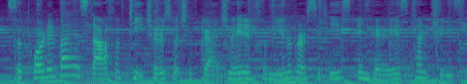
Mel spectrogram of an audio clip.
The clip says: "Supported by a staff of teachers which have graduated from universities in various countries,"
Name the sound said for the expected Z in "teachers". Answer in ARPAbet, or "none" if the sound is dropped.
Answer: Z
